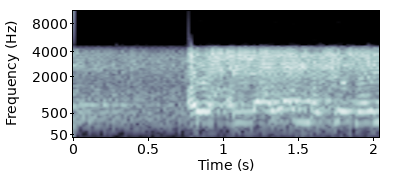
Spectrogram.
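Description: Mostly a voice speaking: after a brief lull holding only a low hiss, the voice starts again abruptly just under a second in.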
